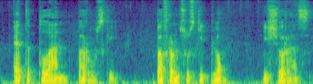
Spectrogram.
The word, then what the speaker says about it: план: Это план по-русски. По-французски plan. Еще раз. Je n'indique pas l'accent tonique, tu sais pourquoi. Hein. Nous n'avons qu'une seule syllabe ici. Donc forcément, il tombe sur A.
